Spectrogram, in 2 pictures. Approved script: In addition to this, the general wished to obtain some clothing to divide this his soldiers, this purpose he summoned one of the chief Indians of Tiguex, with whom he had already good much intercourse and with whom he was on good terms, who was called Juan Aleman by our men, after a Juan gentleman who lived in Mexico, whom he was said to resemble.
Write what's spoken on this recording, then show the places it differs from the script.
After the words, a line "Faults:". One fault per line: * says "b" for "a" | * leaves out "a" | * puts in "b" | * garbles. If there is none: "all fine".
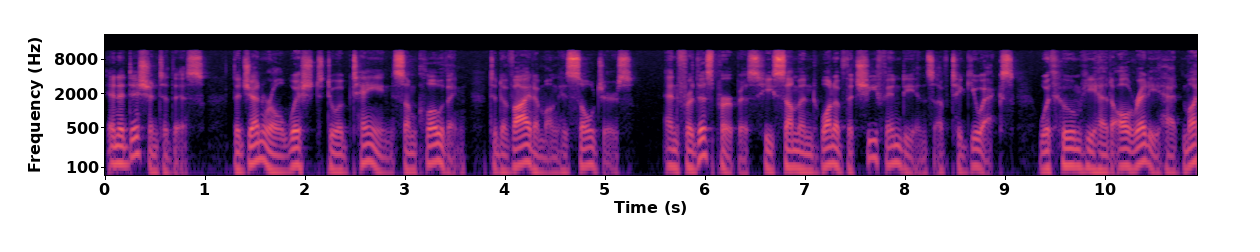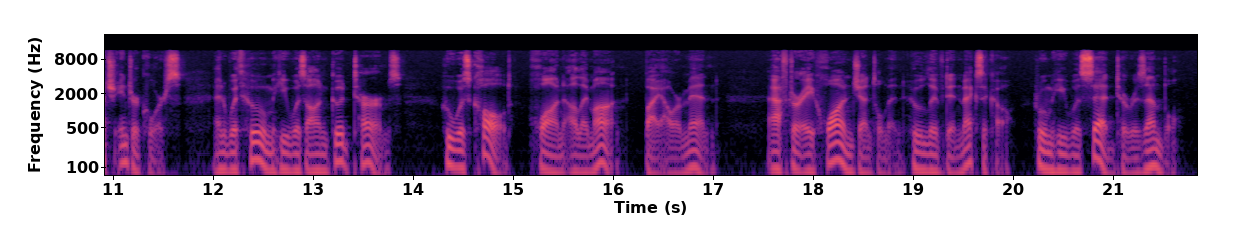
In addition to this, the general wished to obtain some clothing to divide among his soldiers, and for this purpose he summoned one of the chief Indians of Tiguex, with whom he had already had much intercourse and with whom he was on good terms, who was called Juan Aleman by our men, after a Juan gentleman who lived in Mexico, whom he was said to resemble.
Faults:
* says "among" for "this"
* puts in "and for"
* says "had" for "good"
